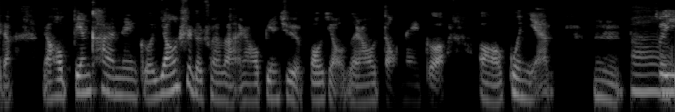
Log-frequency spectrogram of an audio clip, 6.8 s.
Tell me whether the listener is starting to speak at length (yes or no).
yes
